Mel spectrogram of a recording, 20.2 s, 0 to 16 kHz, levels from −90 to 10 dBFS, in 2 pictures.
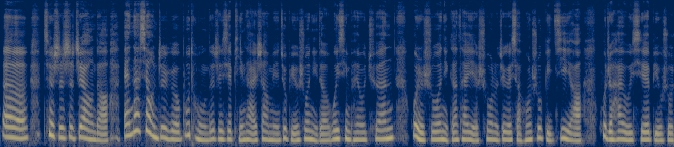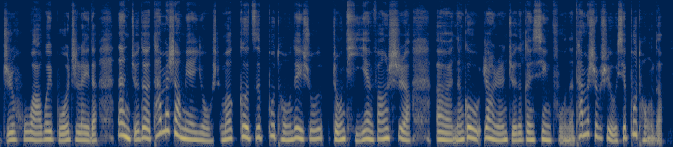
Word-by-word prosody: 呃， 245 -4 +4 0.2
确 310 -3 +4
实 245 -3 +1
是 240 0 -1
这 255 - +1
样 215 -5 +2
的 175 -3 -2
啊。 165 +1 -3 0.2
哎， 285 +2 +2
那 410 +1 +3
像 385 - +4
这 240 -1 +1
个 200 -2 0
不 300 +9 -3
同 190 -9 -2
的 205 +3 -2
这 210 -1 -1
些 205 +1 -2
平 185 -2 -4
台 180 -3 -1
上 190 +1 -3
面， 175 -1 -2
就 230 - -1
比 180 -5 -5
如 175 - -1
说 210 +3 -1
你 190 -5 0
的 165 +1 -4
微 205 +4 +1
信 215 -2 0
朋 190 0 -4
友 190 0 -2
圈， 220 +3 +1 0.3
或 280 - +3
者 200 - +7
说 195 +2 -2
你 190 -3 +1
刚 185 +3 -3
才 195 0 -2
也 165 -3 -2
说 205 +3 -5
了 180 - -3
这 195 +2 -4
个 185 0 0
小 175 -3 -5
红 185 +4 -1
书 235 +3 -2
笔 185 -6 -4
记 210 +2 -1
啊， 160 -1 -3 0.2
或 275 - -1
者 200 - +3
还 200 +2 -2
有 185 -2 0
一 - - -1
些 190 +1 -1
比 180 -2 -5
如 170 - -2
说 175 +1 -3
知 180 +2 -1
乎 190 +1 -4
啊， 175 -2 +1
微 200 +2 +1
博 175 -1 -1
之 195 -1 -4
类 175 -2 +1
的。 165 +1 -2 0.3
那 300 -1 +4
你 245 - +10
觉 200 -1 -2
得 235 -2 +3
他 300 +9 -2
们 415 +2 +3
上 350 -8 +3
面 200 -4 +5
有 165 -4 -3
什 170 - -15
么 215 +4 +1
各 260 -2 +5
自 245 +2 -1
不 275 +4 -2
同 190 -4 -1
类 230 0 +5
书 210 +2 -2
种 200 +1 +4
体 215 -8 -7
验 205 +1 +3
方 215 +4 +3
式 235 0 -2
啊， 175 -3 -1 0.4
呃， 185 -3 +2
能 190 0 +1
够 225 -3 +4
让 235 -4 +4
人 175 +2 +1
觉 165 -3 -3
得 180 - -2
更 190 0 +1
幸 185 -1 0
福 175 - -8
呢？ 195 - -5
他 285 +2 -3
们 330 +2 -1
是 285 -4 -1
不 - - -4
是 225 - -3
有 160 - 0
一 - - -3
些 245 - +1
不 320 +6 -2
同 - - -5
的？ - - -8
200 Hz, 335 characters per minute, -24 LUFS, 180-230 Hz, 0.4 s, 你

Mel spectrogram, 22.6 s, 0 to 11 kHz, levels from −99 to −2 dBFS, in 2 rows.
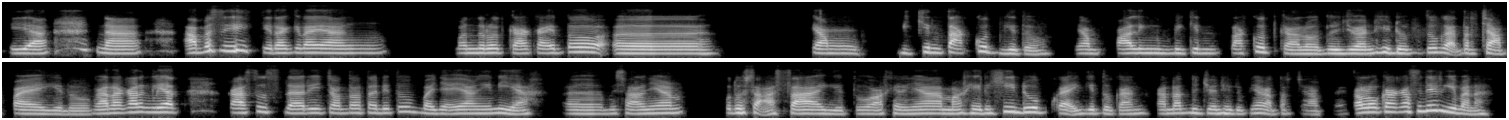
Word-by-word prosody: Iya. 195 0 +3 0.4
Nah, 190 -1 +4 0.4
apa 225 +6 +5
sih 310 0 +2
kira-kira 215 0 +1
yang 205 -1 +4 0.8
menurut 210 +1 +1
Kakak 205 +1 0
itu, 255 - -3 0.3
eee, 185 -1 +3 0.8
yang 195 -2 -1 0.3
bikin 210 +3 -3
takut 245 +9 +3
gitu, 175 -2 -4 0.2
yang 190 0 -4
paling 200 0 +1
bikin 195 +1 -5
takut 195 +6 0
kalau 175 -2 0
tujuan 185 +1 +2
hidup 200 -3 0
itu 210 +3 -5
nggak 230 - +1
tercapai, 180 -1 +1
gitu? 155 -1 -7
Karena 190 +4 +3
kan 245 +1 +6
ngelihat 240 -1 +5 0.4
kasus 225 +3 +1
dari 205 -1 +1
contoh 210 0 -2
tadi 210 -1 -2
tuh 265 +5 -4
banyak 185 -3 -3
yang 190 0 0
ini 195 -3 -1
ya, 165 - -3 0.3
eee, 175 -1 -4
misalnya 185 +3 -1 0.3
putus 210 0 -1
asa 180 +2 +3
gitu 170 +1 -7
akhirnya 180 +2 -1
mengakhiri 190 +1 -2
hidup, 245 -3 +2
kayak 180 -5 -1
gitu 180 -2 -7
kan. 170 +3 -4
Karena 180 +2 -1
tujuan 195 -2 -3
hidupnya 185 +1 -4
nggak 165 - -18
tercapai. 155 -5 -15
Kalau 235 +5 +3
Kakak 260 0 +3
sendiri 310 +3 +3
gimana? 175 - -1
195 Hz, 150 wpm, -24 LUFS, 180-210 Hz, 0.8 s, kan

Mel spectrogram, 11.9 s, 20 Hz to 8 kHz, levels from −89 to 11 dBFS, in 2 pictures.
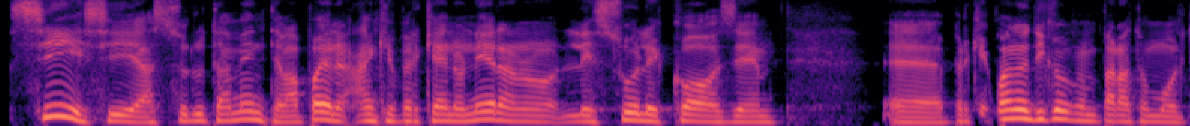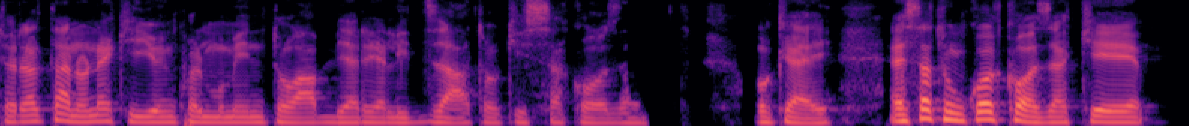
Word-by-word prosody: Sì, 250 -5 +4
sì, 145 +1 +1
assolutamente, 155 +6 -1
ma 130 +1 -1
poi 185 +4 +6
n 155 - +1
anche 155 -1 -1
perché 155 +2 0
non 150 +2 0
erano 145 -7 +1
le 140 +3 -2
sole 150 +2 +2
cose, 135 -4 0 0.5
ehm, 120 -2 -2
perché 140 +3 -7
quando 205 +1 +7
dico 195 +1 +4
che - - -4
ho - - -1
imparato 145 -1 -2
molto 130 -2 -5
in 135 - -4
realtà 145 +4 -2
non 130 0 -3
è 145 - -1
che 140 - -9
io 130 0 -2
in 125 - -4
quel 125 0 -5
momento 125 0 -5
abbia 120 +1 -4
realizzato 120 -1 -6
chissà 120 0 -8
cosa. 110 0 -8 0.6
Okay? 110 -3 -3 0.3
È 150 - +3
stato 200 +3 +5
un 170 - +3
qualcosa 130 -9 +2
che, 125 -1 0
135 Hz, 200 wpm, -22 LUFS, 125-155 Hz, 0.6 s, quando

